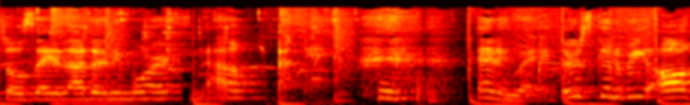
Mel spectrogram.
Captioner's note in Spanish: risa incómoda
